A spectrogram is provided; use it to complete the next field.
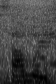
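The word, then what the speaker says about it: salmon: এই যে এখানে ফিশ মার্কেট, কত রকমের মাছ, স্যালমন, ऐसे एल में बोलते हो सामुन सामुन बोलो সামন। एल तो साइलेंट है सामुन স্যালমন ফিশ।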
